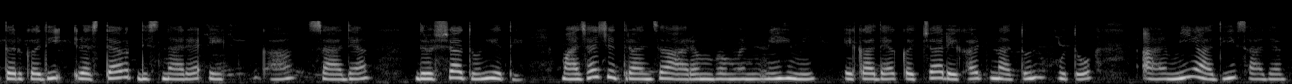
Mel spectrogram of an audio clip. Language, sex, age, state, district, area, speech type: Marathi, female, 18-30, Maharashtra, Nanded, rural, spontaneous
